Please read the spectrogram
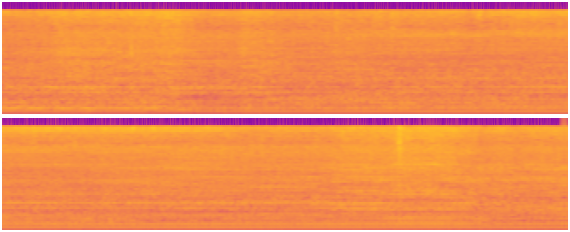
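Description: Riding lawn mower's engine running steadily as the mower is driven along, its note easing slightly about two seconds in.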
